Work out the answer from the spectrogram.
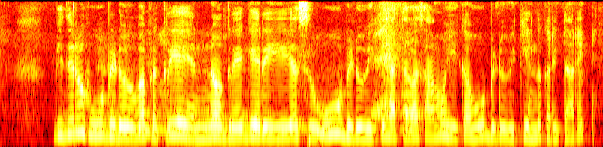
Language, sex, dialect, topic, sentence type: Kannada, female, Mysore Kannada, agriculture, statement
